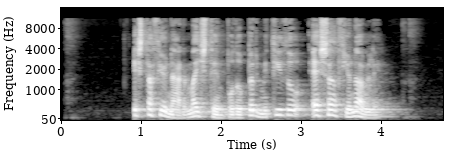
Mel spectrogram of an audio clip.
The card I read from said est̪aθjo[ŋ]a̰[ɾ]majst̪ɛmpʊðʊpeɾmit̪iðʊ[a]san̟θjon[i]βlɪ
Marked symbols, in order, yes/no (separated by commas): no, yes, no, no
